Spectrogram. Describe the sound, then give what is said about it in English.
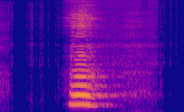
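A single loud, voiced yawn that starts abruptly with a strong tonal sound, then slowly fades over most of a second. No words are spoken, and it is quiet before and after. “After my ridiculous yawn is you can say pass if you want.”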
